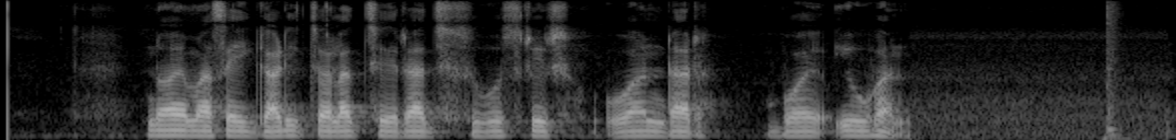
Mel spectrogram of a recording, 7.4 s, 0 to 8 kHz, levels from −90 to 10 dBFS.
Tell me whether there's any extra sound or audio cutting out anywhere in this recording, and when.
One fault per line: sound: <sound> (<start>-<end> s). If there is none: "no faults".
sound: thud (6.9-7.2 s)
